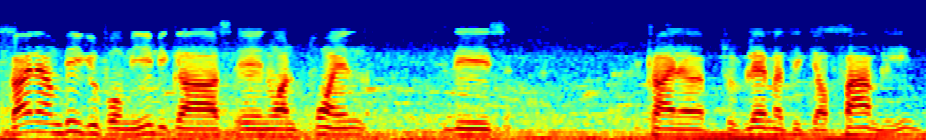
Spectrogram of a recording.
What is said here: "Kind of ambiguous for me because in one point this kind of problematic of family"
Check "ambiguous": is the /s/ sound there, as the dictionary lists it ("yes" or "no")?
no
